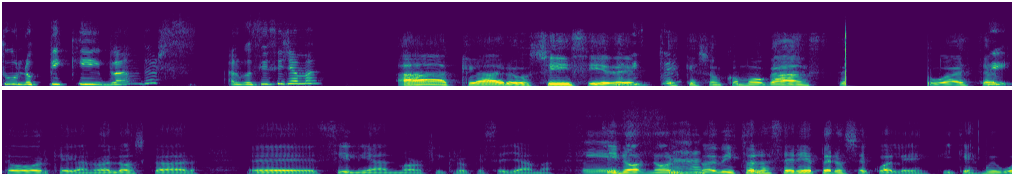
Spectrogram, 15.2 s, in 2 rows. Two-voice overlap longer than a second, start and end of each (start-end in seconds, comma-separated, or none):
11.9-13.3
